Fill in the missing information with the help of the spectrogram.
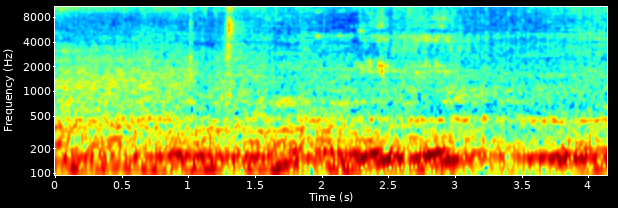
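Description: Tuk-tuk (auto-rickshaw) engine running at low revs, a steady low hum whose pitch wavers a little about halfway through.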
